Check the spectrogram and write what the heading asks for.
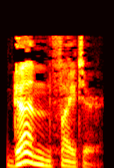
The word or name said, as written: gunfighter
